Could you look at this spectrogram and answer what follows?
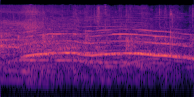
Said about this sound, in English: Some of you are like, great, that's awesome. Some of you are like, I don't know what I'm cheering for.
